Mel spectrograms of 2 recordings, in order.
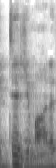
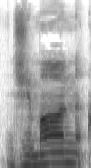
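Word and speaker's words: Djimon: I almost want to say Digimon. It's D-J-I-M-O-N. Jimon Honso, I think that's how you say his name.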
